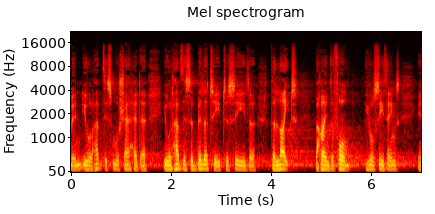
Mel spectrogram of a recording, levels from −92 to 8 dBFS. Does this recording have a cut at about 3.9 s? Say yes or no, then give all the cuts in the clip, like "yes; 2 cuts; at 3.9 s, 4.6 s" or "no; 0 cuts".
no; 1 cut; at 5.8 s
